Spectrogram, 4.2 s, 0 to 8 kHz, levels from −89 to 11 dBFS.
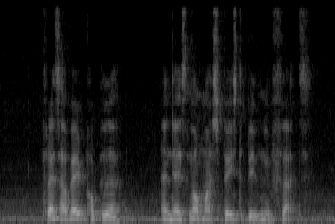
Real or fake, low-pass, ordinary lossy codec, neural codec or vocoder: fake; none; none; codec, 16 kHz, 8 kbps, FunCodec, trained on LibriTTS, 25 frames a second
